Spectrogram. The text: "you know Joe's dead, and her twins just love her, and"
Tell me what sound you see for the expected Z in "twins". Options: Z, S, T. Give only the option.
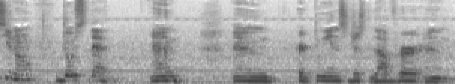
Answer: S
